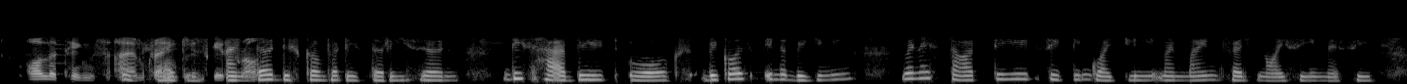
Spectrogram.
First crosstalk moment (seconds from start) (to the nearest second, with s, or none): 1 s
